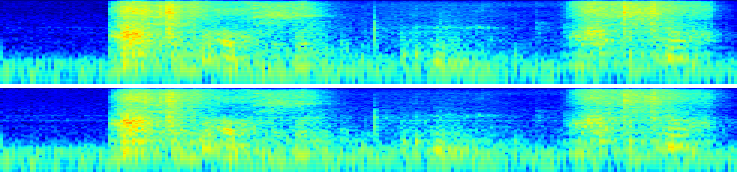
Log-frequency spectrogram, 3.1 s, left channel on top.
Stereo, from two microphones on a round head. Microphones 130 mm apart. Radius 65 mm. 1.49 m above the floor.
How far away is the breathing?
About 1.0 m.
